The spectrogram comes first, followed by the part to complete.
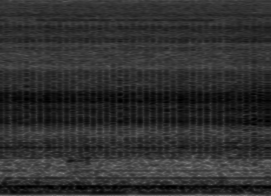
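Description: Room tone: a faint, steady low hum with light hiss and no distinct events.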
